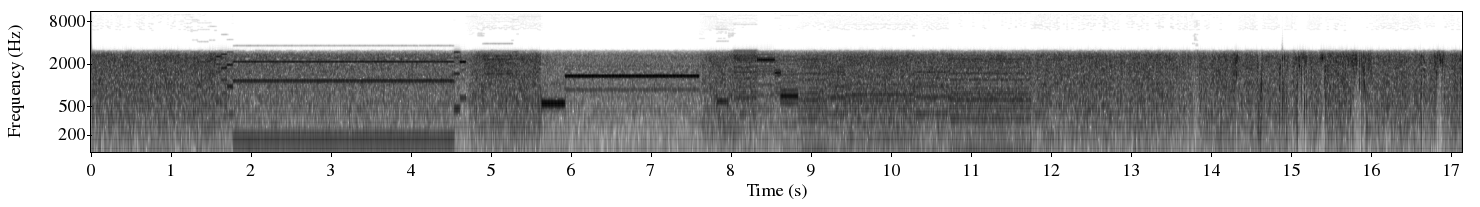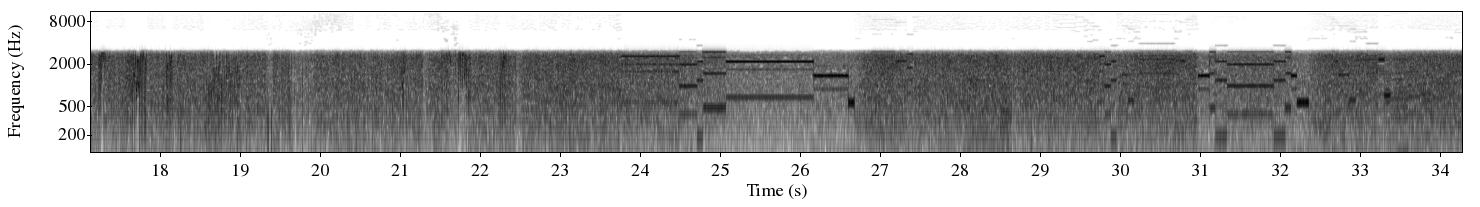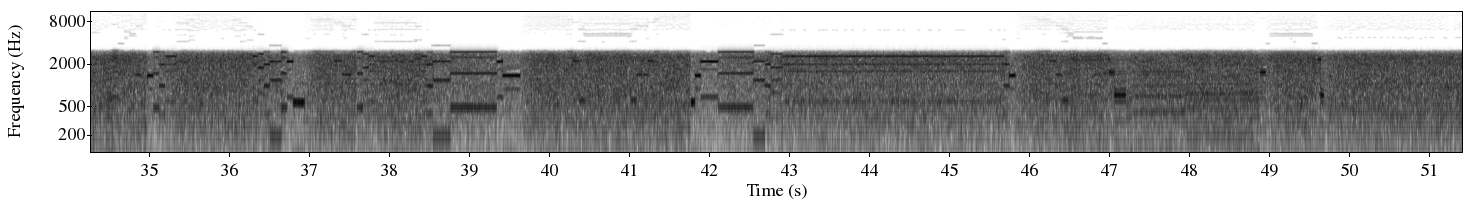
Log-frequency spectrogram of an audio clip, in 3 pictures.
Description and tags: SDR Recording 002
Recorded radio scanning noise.
abstract, ambient, digital, electric, electronic, freaky, noise, radio, scane, sci-fi, space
